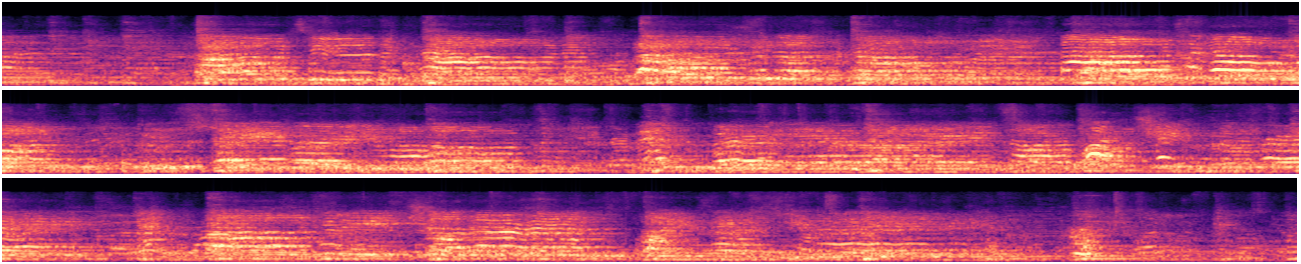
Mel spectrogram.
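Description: Live folk song: a singer with acoustic guitar strumming.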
